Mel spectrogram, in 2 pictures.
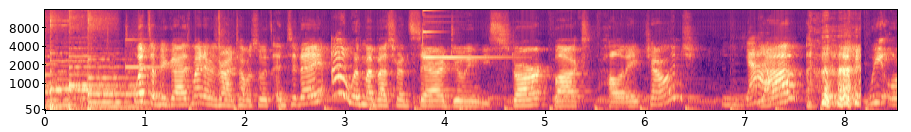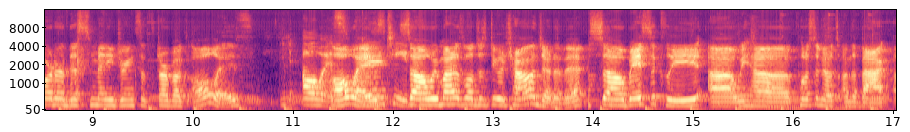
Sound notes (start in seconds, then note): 0.0 intro music; 7.6 laughs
